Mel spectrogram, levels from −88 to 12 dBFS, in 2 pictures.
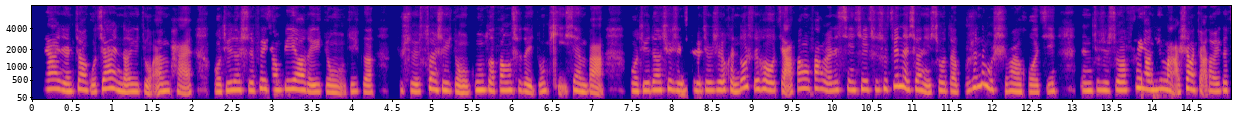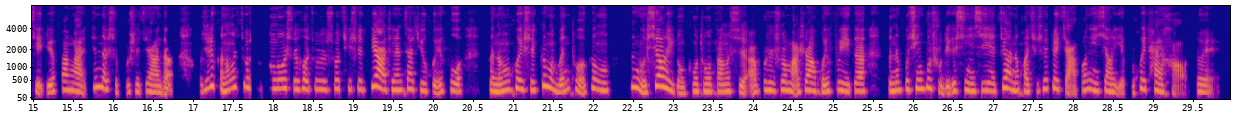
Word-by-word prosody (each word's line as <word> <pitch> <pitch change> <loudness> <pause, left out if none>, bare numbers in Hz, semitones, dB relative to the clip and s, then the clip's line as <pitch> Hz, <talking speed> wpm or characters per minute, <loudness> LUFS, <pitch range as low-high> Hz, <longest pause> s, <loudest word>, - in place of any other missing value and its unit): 家 250 +1 +1
人 200 -5 +2
照 235 +2 +2
顾 180 -4 -2
家 255 +8 +2
人 255 -6 +3
的 185 -1 +3
一 190 - +2
种 175 -4 -2
安 195 +3 +1
排。 175 -5 -3 0.2
我 185 - 0
觉 210 +3 0
得 225 0 +3
是 220 -1 -1
非 255 +5 0
常 225 0 -1
必 250 +1 0
要 240 -2 +5
的 185 -4 +1
一 180 - +3
种 175 -3 0
这 190 0 -3
个 175 -3 -1 0.3
就 - - -8
是 195 -2 -1
算 240 +5 +1
是 220 -1 +2
一 - - 0
种 165 -4 +2
工 225 +5 +4
作 220 -3 +1
方 220 +1 +2
式 220 0 -5
的 190 - +1
一 - - +1
种 190 +5 -2
体 - - -7
现 200 -5 +1
吧。 170 -4 +1 0.3
我 200 -1 +1
觉 210 +2 0
得 220 0 +2
确 230 +2 -1
实 215 -3 +1
是 205 -2 -2
就 215 +1 0
是 220 +1 +1
很 215 -5 +1
多 285 +8 +3
时 245 -5 -1
候 235 -3 +3
甲 210 -1 +1
方 260 +1 0
发 265 +1 +1
过 245 - -2
来 - - -1
的 215 - 0
信 225 0 -1
息， 240 +1 -1
其 230 0 -5
实 250 +2 -1
真 325 +7 +2
的 305 - +5
像 230 -2 +1
你 170 - +2
说 205 +4 -2
的 190 -2 -1
不 190 +4 -9
是 290 - +2
那 345 +4 +3
么 330 - +5
十 195 - -7
万 195 -2 +3
火 180 -1 -2
急， 190 +2 -4 0.3
嗯 210 0 +1
就 225 - -4
是 220 -1 +2
说 220 +1 +2
非 225 +6 +3
要 245 -3 +4
你 230 +1 +4
马 225 -7 +2
上 240 +5 +3
找 215 - -2
到 205 - -1
一 - - 0
个 215 - 0
解 195 -4 -3
决 175 +2 +1
方 225 +3 -1
案， 190 -3 +1
真 300 - +2
的 285 -5 +2
是 185 - -9
不 170 +1 -10
是 185 0 -5
这 195 - -6
样 175 -2 +2
的。 140 - -1 0.3
我 180 - -10
觉 245 - -3
得 325 - +5
可 205 - -2
能 210 - +2
就 305 0 -3
是 - - -11 0.2
更 260 0 -3
多 265 +1 +2
时 265 -3 -2
候 250 -1 0
就 245 0 -6
是 240 - -1
说 255 +3 -3
其 240 - -10
实 245 -1 -5
第 315 +8 +3
2 285 - +7
天 230 0 0
再 250 +2 -1
去 230 -3 -4
回 180 -3 -2
复， 195 -2 -2 0.3
可 200 - +2
能 200 +5 +3
会 265 +2 +1
是 230 -1 -1
更 270 +1 +3
稳 185 +5 0
妥、 250 - -1
更 230 -7 -1 0.2
更 300 -2 +3
有 165 - +2
效 320 - +4
的 270 - +4
一 - - 0
种 155 -4 -3
沟 195 +4 -2
通 190 -1 0
方 185 0 -1
式， 180 -5 -2
而 175 - -1
不 225 +5 -3
是 215 - +2
说 220 +3 -1
马 195 -5 +3
上 210 +1 +2
回 185 -1 0
复 200 +3 -6
一 195 -3 +1
个 195 -1 0 0.3
可 200 - -3
能 210 +2 +2
不 240 - -1
清 255 +2 +1
不 280 +1 +2
楚 - - -5
的 - - 0
一 - - -1
个 - - +1
信 205 0 +1
息， 205 0 -2
这 285 - +1
样 265 - +3
的 210 - +1
话 190 -3 -2
其 190 +1 -14
实 255 - -2
对 265 -1 -1
甲 240 - -1
方 225 +2 -3
的 245 - -1
印 - - +2
象 195 -2 0
也 - - -3
不 165 - -12
会 250 +9 -1
太 220 -4 -1
好， 180 - -6
对。 180 -2 -3
215 Hz, 360 characters per minute, -22 LUFS, 190-240 Hz, 0.3 s, 2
